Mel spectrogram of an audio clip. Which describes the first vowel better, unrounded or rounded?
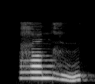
unrounded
